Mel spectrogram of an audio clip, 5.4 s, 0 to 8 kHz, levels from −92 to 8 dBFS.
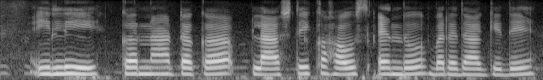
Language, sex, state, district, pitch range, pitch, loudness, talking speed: Kannada, female, Karnataka, Bidar, 225-245 Hz, 235 Hz, -14 LUFS, 65 wpm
